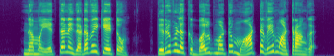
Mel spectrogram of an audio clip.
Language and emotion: Tamil, angry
